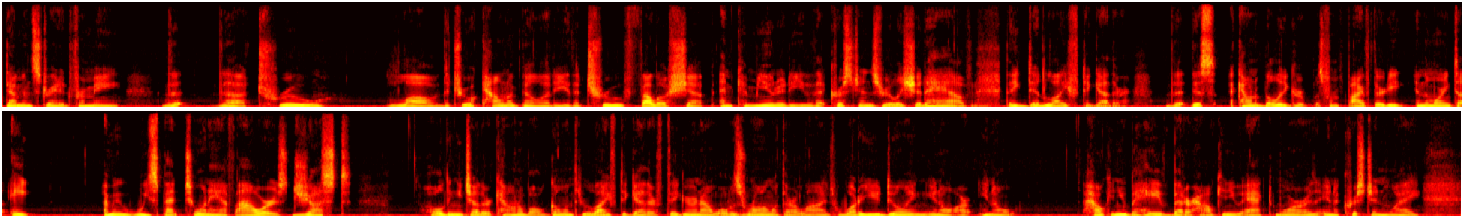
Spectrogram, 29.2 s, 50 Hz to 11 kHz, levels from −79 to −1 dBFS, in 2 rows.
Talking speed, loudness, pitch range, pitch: 175 wpm, -29 LUFS, 110-140 Hz, 120 Hz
